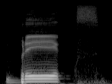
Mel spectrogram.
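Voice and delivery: Breaks drawn out with force; heavily stressed, lengthened breaks; effortful stress. Shown as a demonstration. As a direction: put weight on breaks and stretch the vowel. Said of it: "थोड़ा जोर लग रहा है बोलने में".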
